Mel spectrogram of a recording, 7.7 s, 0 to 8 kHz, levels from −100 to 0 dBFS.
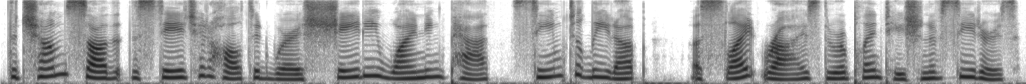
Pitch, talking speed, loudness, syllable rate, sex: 225 Hz, 195 wpm, -19 LUFS, 4.8 syllables/s, female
